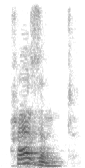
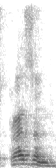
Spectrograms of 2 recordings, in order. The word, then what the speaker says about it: present: For example, the word present is present. It is pronounced as present when it is used as a noun or as an adjective. And the same spelling, the same word, the same graphic form of the word is pronounced as present when it's used as a verb.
